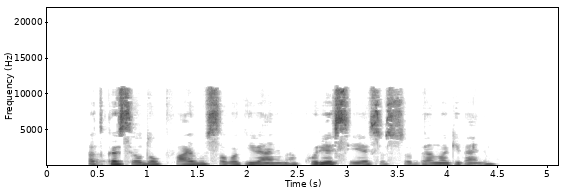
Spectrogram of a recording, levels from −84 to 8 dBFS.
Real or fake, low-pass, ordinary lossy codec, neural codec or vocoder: real; 10.8 kHz; MP3, 48 kbps; none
